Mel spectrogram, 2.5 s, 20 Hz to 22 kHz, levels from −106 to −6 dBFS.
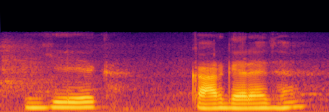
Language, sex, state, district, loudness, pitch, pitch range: Hindi, male, Bihar, Muzaffarpur, -20 LUFS, 130 Hz, 120-145 Hz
